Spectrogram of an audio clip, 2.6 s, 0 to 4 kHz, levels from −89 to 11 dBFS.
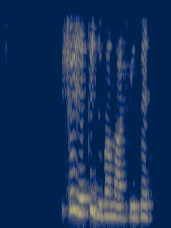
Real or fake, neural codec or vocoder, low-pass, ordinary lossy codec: real; none; 3.6 kHz; none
